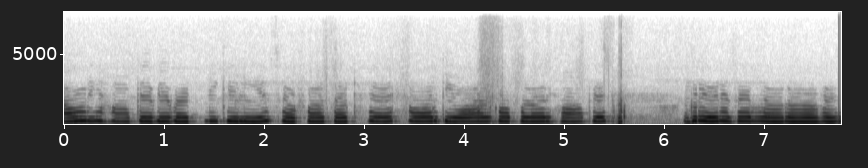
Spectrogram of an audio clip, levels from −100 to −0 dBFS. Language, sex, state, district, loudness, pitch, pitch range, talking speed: Hindi, female, Punjab, Pathankot, -13 LUFS, 290 Hz, 285-300 Hz, 140 wpm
